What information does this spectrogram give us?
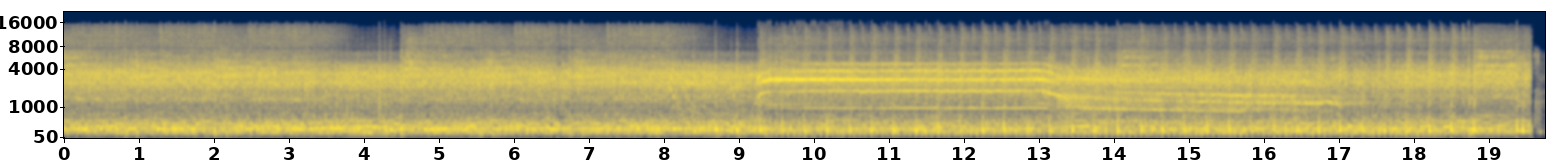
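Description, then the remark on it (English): Loud, distorted thrash metal with dense, driving guitars and drums, then a long, piercing high-pitched scream that holds steady for several seconds before sliding downward over the roaring band. “The most iconic scream in metal history.”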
